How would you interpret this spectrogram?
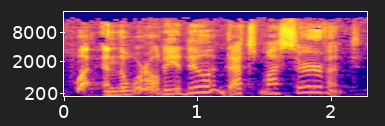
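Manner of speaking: a lightly voiced high rebuking Lord; the Lord scolding a judging believer; the Lord speaking. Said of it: "The Lord looks down and says".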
